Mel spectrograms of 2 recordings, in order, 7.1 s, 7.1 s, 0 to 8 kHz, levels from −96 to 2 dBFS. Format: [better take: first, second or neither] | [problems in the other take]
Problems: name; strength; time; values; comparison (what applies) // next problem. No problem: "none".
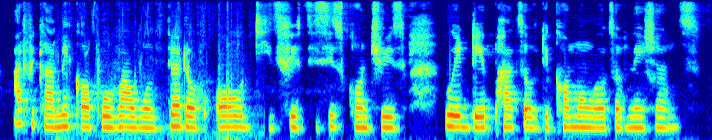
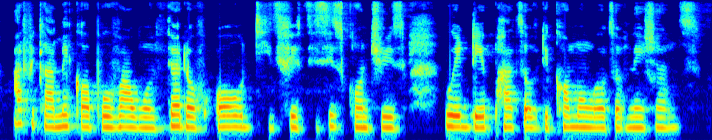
second | noise reduction (neural separator model SepFormer DNS4)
